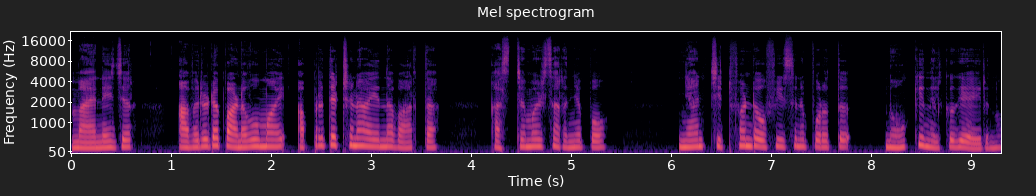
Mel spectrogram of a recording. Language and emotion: Malayalam, sad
